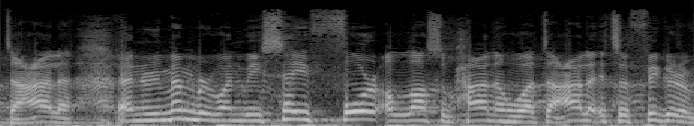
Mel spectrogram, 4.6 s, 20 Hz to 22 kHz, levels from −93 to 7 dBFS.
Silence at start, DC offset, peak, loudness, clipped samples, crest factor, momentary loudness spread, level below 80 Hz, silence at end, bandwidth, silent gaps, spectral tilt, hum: 0 s; under 0.1%; -10 dBFS; -22 LUFS; under 0.1%; 12 dB; 5 LU; -32 dBFS; 0 s; 16 kHz; none; -6 dB/octave; none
